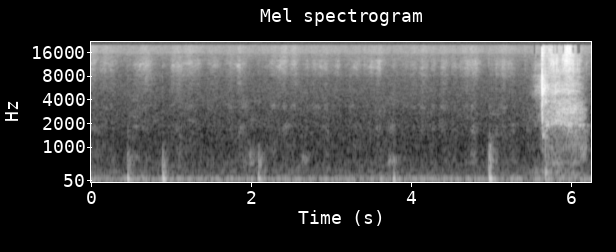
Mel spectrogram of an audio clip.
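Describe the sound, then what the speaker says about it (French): Soft pastel or pencil strokes scratch across paper by hand, about six faint, separate taps and scrapes spaced irregularly in a quiet room, ending in a brief louder rustle. "C'est pour ça que j'écris un petit peu maladroitement."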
